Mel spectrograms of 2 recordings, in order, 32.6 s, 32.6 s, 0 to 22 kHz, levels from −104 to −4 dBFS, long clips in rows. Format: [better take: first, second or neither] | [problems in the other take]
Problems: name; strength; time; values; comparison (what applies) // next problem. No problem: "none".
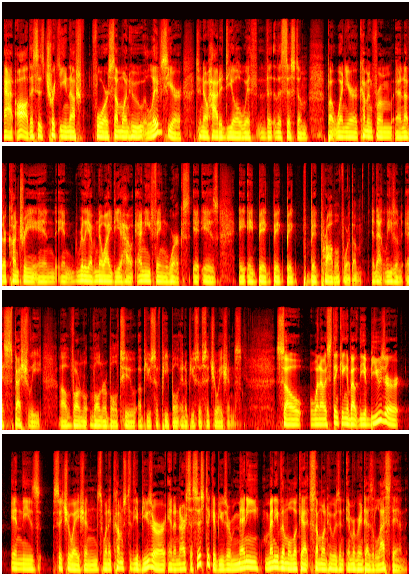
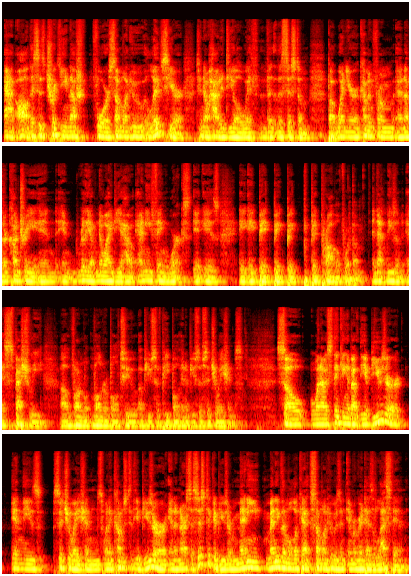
first | off-mic speech; far // room echo; very slight; dies away in 0.3 s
